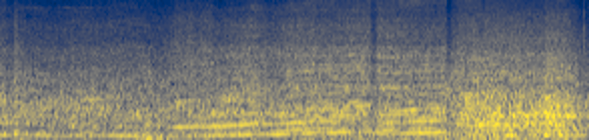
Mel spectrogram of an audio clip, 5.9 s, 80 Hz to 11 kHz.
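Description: Formula 1 cars racing around the Monaco circuit in the F1 2016 video game, engines whining and shifting pitch as they accelerate and pass, with a steady roar of several cars and brief tire noise.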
